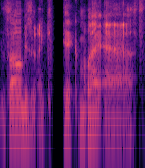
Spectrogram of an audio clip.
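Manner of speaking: ordinary talk, nothing marked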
